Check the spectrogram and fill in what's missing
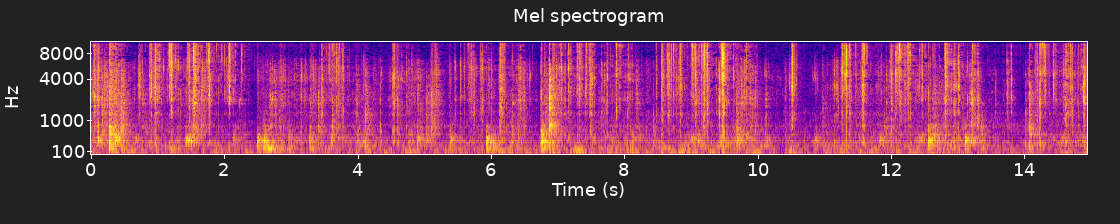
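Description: A metal knife blade scrapes and slices through a hand-sized, solid, multicolored block of crumbly dried crushed soap while fingertips with long painted nails squeeze it, breaking off dry crumbs. The result is a steady run of dense, bright, crunchy crinkling and crackling bursts with very little low end, each snapping off quickly.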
